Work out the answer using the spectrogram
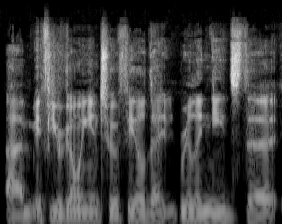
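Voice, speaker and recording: A man in his thirties from Oklahoma, a guest candidate chatting in a podcast studio with quick restarts and fillers. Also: lowish voice, steady tone, no room sound. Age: 30s. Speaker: city council candidate, guest. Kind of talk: casual podcast conversation.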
